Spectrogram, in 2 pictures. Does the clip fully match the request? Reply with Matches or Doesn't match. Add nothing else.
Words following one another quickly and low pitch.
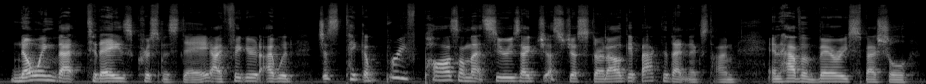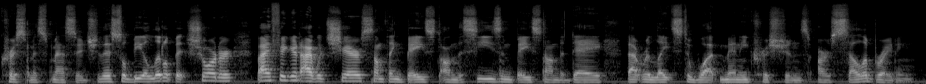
Matches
